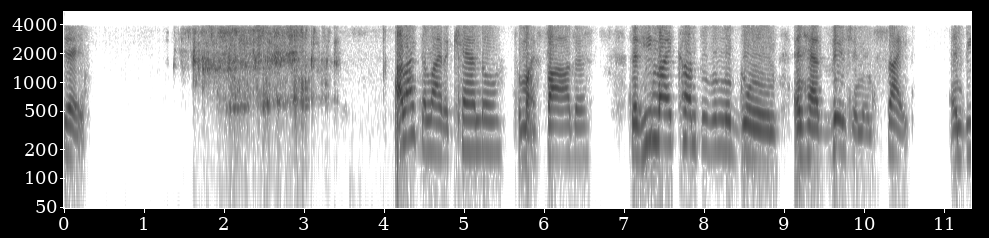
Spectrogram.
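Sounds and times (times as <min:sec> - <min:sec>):
liquid poured out as a libation: 0:01.3 - 0:03.6
speech: 0:04.2 - 0:11.3.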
